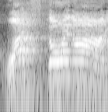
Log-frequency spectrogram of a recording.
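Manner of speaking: high, drawn-out surprise; startled storybook parent; astonished question. A narrator's reading. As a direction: stretch it out in amazement. Father owl arrives at party.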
